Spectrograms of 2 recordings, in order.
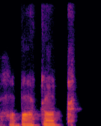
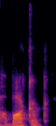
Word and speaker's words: Habakkuk: Okay, so Habakkuk chapter 3, and it starts out with a prayer of Habakkuk. That's the Hebrew pronunciation. I just kind of use the Habakkuk.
